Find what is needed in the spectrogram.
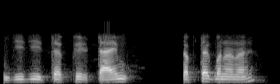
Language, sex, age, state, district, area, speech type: Urdu, male, 18-30, Bihar, Purnia, rural, conversation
